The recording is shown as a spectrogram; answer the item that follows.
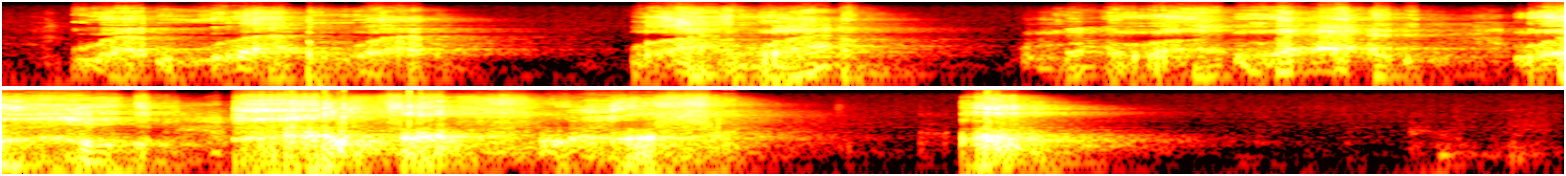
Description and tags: monster sound
This is a (maybe scary) Sound of a (maybe scary) Monster.Have fun with this.
By the way: from now every week a new Sound comes out!
Laugh, Scary, Alien, Horror, Drone, Spooky, Scream, Original, Dark, Creepy, Evil, Halloween, Sound, Monster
